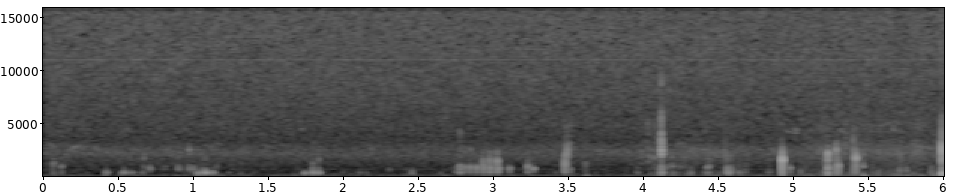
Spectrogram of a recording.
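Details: Borborygmi: quiet gurgling and bubbling stomach rumbles with scattered pops, recorded after eating a meal for the first time in a while.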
